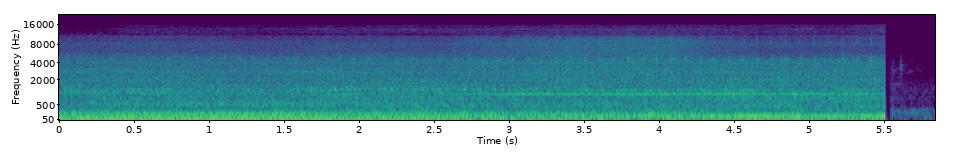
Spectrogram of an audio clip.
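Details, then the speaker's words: Toyota Supra petrol engine at idle: a light, fairly regular tick over a steady low hum. Owner was told it could be a belt-driven bearing and plans to test by running with the belt off; not confirmed. "bonnet so when it was running yesterday I know it's a clicking ticking noise like tick tick and I've been told that it could be that bear in there"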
